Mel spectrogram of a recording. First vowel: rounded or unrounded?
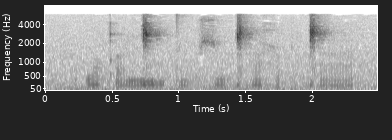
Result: rounded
